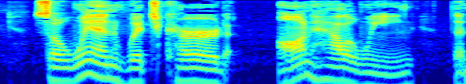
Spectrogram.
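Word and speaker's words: Samhain: when its I am hae in but it's pronounced so when so when which occurred on Halloween the night before All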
